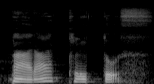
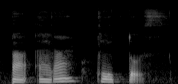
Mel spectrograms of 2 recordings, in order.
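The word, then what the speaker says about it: παράκλητος: Eh, a pronúncia é paracletos, né? Pronúncia grega paracletos.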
